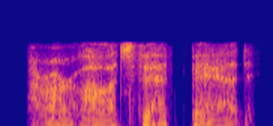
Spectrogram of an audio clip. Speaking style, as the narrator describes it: He asked quietly

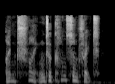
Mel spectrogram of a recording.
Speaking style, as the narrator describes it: he added, rather in a grunt

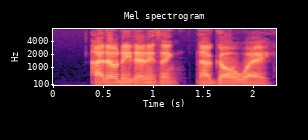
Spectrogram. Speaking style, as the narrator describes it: said Jackson firmly

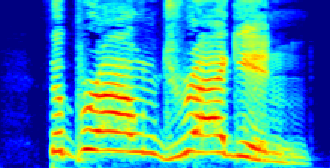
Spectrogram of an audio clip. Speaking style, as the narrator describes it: someone shouted

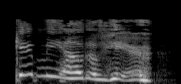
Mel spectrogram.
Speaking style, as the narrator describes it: she pleaded

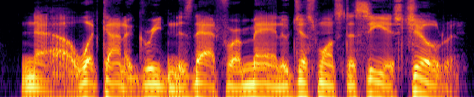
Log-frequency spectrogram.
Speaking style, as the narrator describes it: he asked in that gravelly voice that Gerald hated

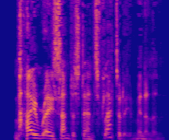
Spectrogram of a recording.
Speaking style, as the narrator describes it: she chuckled

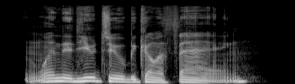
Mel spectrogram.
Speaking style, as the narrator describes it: Tripp asked, drawing out thang sarcastically

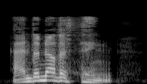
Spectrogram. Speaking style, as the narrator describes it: I yell

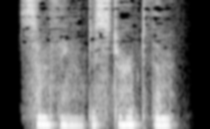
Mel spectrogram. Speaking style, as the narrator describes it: Kirsten said quietly, her mouth close to August's ear

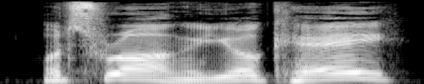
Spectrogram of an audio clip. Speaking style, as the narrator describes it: He shouted louder with his hands cupped around his mouth

